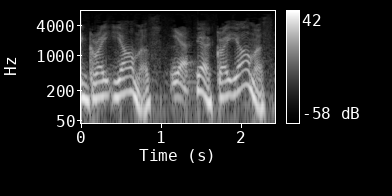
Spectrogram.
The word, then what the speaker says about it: Great Yarmouth: how would I say Great Yarmouth yeah yeah Great Yarmouth not great Y mouth you want to get you want to get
